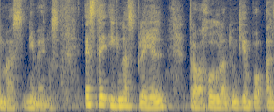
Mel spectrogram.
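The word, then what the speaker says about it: Pleyel: que murió francés y por ello lo voy a seguir a la pronunciación francesa su apellido ignace play él es su nombre además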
